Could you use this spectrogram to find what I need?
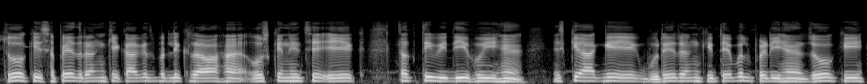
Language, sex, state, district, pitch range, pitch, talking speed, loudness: Hindi, male, Rajasthan, Bikaner, 145-160 Hz, 155 Hz, 210 wpm, -14 LUFS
